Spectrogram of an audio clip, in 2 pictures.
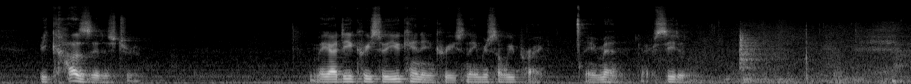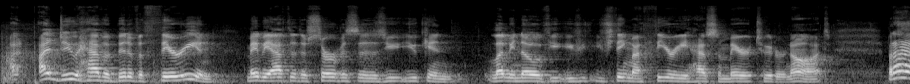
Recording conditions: large echoing room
